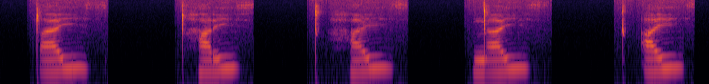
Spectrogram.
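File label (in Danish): nama, palatal, clicks, alle ordene har højtone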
